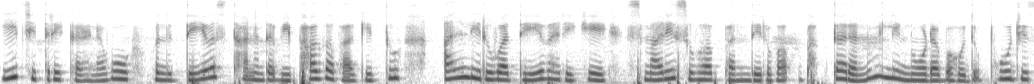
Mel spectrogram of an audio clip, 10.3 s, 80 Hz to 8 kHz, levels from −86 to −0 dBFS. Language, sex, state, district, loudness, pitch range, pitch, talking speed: Kannada, female, Karnataka, Dharwad, -35 LUFS, 220-270 Hz, 240 Hz, 80 wpm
